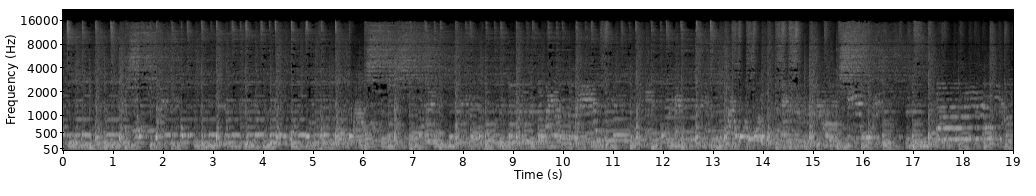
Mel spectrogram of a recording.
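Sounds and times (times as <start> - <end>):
bass guitar: 0.0 - 19.0
drum kit: 0.0 - 19.0
electric guitar: 0.0 - 19.0.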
